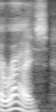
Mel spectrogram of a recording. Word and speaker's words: Rhys: How do you pronounce his first name? Is it Rise? Rhys? Yeah, Rise? So. Yeah, Rise.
